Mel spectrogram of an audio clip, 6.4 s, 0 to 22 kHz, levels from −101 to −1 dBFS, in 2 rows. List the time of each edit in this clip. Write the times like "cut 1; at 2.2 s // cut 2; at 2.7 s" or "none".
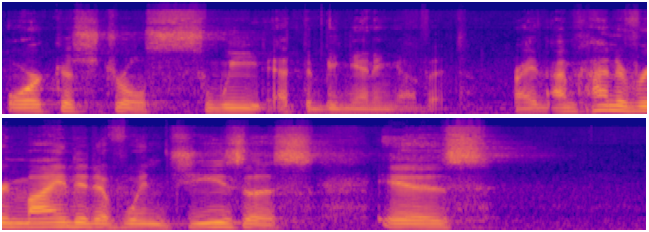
cut 1; at 2.7 s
